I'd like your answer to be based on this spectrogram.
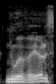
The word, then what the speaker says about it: Nueva Yol: Nueva Yol, ça correspond à la façon qu'ont les portoricains de prononcer le nom de la ville de New York.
